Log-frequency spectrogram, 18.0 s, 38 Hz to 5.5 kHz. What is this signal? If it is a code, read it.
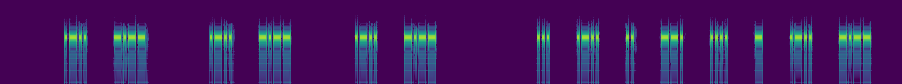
Morse code, heard as a keyed tone, about 25 wpm, spaced as for 12 wpm, 600 Hz. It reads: LY LY LY SLIGHTLY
